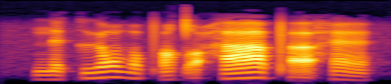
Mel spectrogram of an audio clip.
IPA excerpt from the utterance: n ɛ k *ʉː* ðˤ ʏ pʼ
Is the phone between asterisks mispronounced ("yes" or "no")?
no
